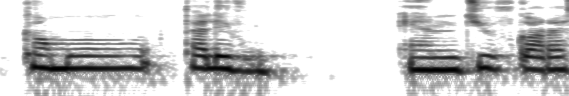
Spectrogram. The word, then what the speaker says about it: comment allez-vous: You've got to say comment allez-vous?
